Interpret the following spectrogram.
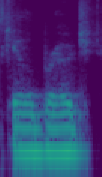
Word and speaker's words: Caleb Roche: not like the bug it's pronounced like the bug but not spelled like the bug um if you go to my our website or connect me with me on linkedin my name is calebroach um find a way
